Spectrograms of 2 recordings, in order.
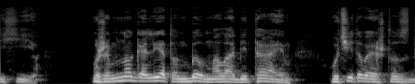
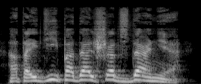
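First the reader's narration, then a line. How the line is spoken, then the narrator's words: Shout while rushing past. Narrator (Russian): крикнул промчавшийся мимо Крашенинников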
